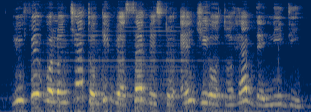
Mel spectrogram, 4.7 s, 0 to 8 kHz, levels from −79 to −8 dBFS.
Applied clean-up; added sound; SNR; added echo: neural separator model SepFormer DNS4.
